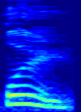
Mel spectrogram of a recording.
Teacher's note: اسے کل نہیں پڑھنا، قاف کو موٹا پڑھنا ہے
